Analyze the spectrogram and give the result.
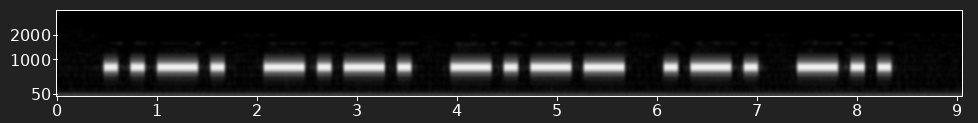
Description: Morse code, heard as a keyed tone, about 9 wpm, 800 Hz. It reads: FCYRD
